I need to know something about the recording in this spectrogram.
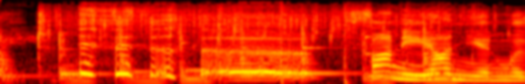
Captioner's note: crying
